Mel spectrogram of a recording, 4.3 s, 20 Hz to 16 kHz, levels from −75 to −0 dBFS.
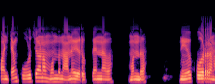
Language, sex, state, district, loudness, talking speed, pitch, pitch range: Kannada, male, Karnataka, Gulbarga, -17 LUFS, 165 wpm, 135 Hz, 125-145 Hz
